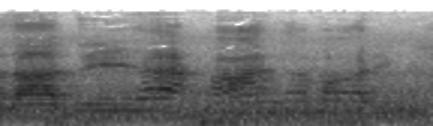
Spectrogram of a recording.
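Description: A young boy's voice reciting a poem.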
